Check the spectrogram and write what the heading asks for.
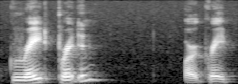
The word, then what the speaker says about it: Britain: It's Great Britain or Great Britain. Great Britain. You don't always say the T. You can say the T. It can be Britain or Britain.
